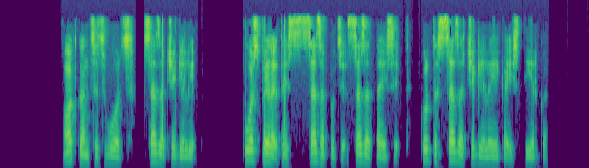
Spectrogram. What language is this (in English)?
Latgalian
